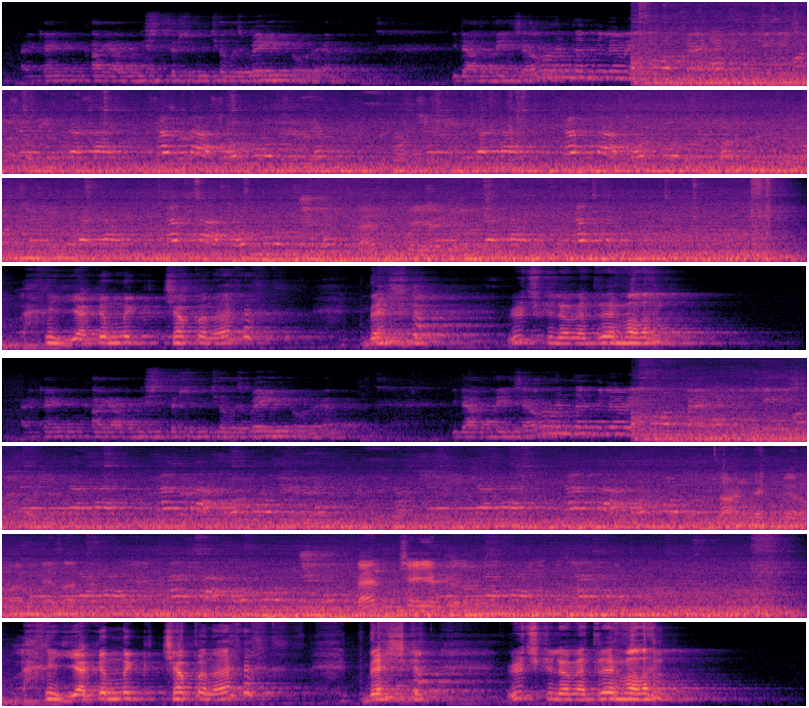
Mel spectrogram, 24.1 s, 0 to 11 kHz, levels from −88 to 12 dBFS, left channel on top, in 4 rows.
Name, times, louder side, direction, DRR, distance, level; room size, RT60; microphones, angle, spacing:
voice 1, 0.1-2.5 3.0-11.6 14.3-14.6 15.2-15.7 20.8-21.3, equal, 5° left, 4.5 m, -36 dB
sound 1, 4.7-17.8, left 1 dB, 50° left, 3.0 m, -25 dB
voice 2, 11.4-13.4 14.7-16.8 18.2-21.3 21.9-23.1, right 5 dB, 85° right, 0.8 m, -24 dB
22.0 x 14.5 x 9.1 m
head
